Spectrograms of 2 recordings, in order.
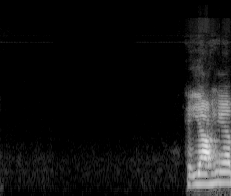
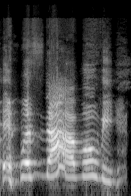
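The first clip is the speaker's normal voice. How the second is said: laughing denial; 11 semitones higher, 10 dB louder than usual. Real, not acted.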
